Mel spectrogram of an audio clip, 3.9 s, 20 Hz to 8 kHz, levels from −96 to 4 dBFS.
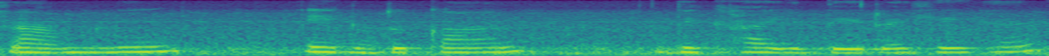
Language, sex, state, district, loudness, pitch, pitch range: Hindi, female, Haryana, Charkhi Dadri, -15 LUFS, 230 Hz, 220-245 Hz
